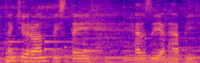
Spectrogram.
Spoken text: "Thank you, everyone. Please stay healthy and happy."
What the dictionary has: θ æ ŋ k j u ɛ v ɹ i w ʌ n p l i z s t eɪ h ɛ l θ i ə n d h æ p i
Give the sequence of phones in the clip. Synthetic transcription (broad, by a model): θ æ ŋ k j u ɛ ɹ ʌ n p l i s t eɪ h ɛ l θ i ə n d h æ p i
